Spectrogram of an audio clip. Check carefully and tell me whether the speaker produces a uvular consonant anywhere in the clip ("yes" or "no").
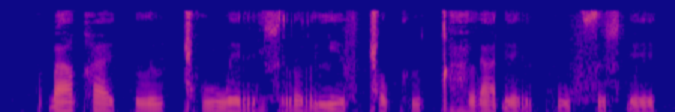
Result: yes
